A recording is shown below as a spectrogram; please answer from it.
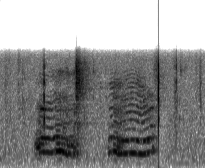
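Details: Chiweenie named Molly, a very vocal pet dog, playing indoors with another dog, Lulu; two drawn-out, moaning grumbles, each about half a second, with wavering harmonics, followed by a sharp click.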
